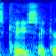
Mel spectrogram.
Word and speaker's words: Kasich: By the way, it's Kasich. It rhymes with basic.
